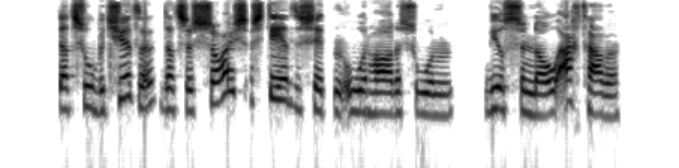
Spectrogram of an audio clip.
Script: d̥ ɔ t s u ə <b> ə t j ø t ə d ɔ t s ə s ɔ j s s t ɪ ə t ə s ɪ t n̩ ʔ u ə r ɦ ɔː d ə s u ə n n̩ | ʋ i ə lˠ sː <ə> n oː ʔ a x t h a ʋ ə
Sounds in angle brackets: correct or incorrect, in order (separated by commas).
correct, correct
